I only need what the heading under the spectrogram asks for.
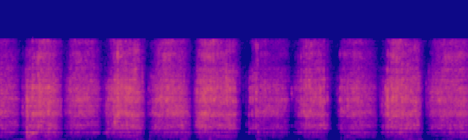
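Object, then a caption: Paper cutout brushed over a notebook page. A hand-drawn paper shoe on a grid notebook page, flat and thin, is brushed back and forth with a hand-held paper cutout of a shoe brush. The paper-on-paper scrubbing comes as about nine bright, hissy strokes separated by brief pauses, with little low end.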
